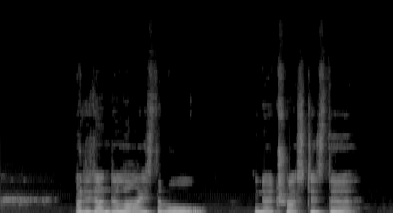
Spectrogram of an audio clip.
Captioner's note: chuckles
